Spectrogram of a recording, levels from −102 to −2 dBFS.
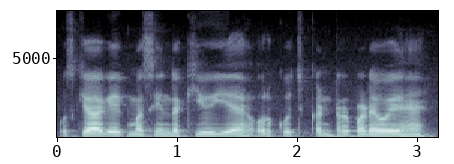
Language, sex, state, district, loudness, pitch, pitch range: Hindi, male, Uttar Pradesh, Shamli, -20 LUFS, 120 Hz, 120-125 Hz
